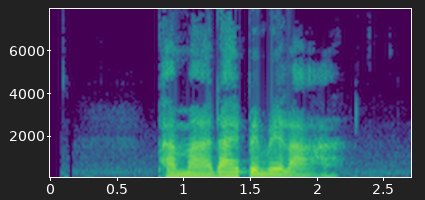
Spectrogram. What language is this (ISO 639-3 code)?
tha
